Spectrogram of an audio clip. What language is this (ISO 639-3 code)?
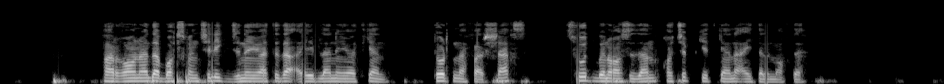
uzb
